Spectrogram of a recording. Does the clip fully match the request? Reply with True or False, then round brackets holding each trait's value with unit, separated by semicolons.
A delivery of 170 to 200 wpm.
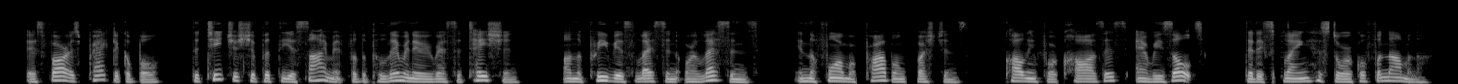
False (145 wpm)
